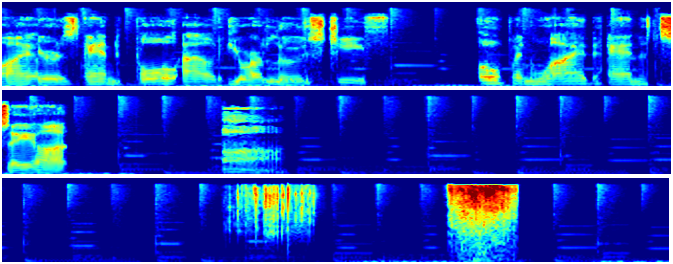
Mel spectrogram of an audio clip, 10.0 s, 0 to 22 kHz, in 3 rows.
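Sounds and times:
soft background music: 0.0s - 10.0s
cartoon cracking sound effects: 7.8s - 8.3s, 8.9s - 9.3s.

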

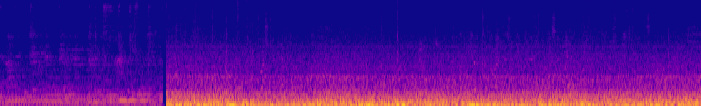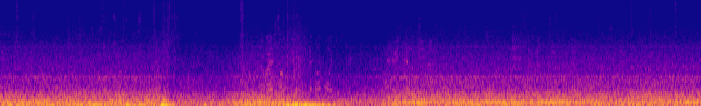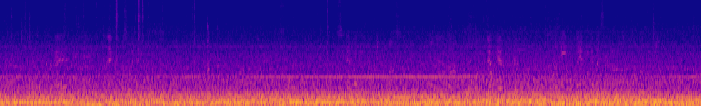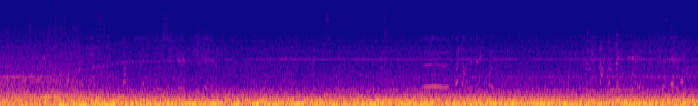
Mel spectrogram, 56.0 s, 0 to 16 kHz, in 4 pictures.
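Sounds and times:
jet engines inside cabin: 3.2s - 56.0s.

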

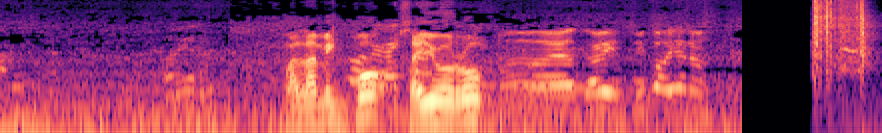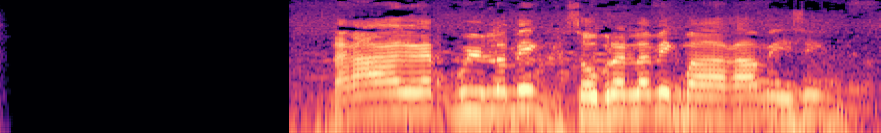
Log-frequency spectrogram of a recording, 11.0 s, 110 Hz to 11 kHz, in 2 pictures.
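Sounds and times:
camera shutter double click: 5.1s - 5.6s.

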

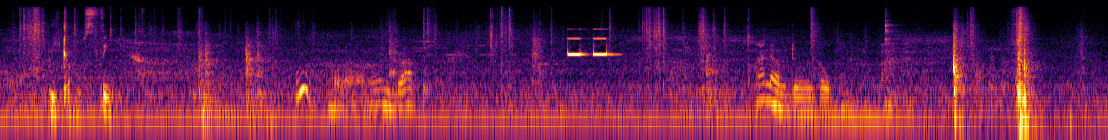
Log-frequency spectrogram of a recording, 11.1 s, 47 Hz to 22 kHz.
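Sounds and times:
oven control panel beeps: 5.6s - 6.3s.

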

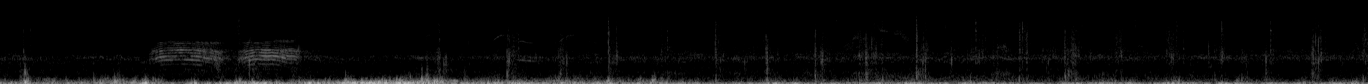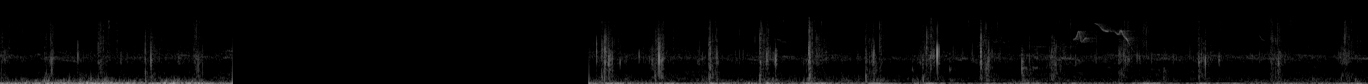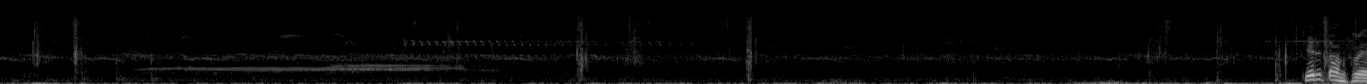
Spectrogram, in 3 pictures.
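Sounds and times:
bird calls: 4.2s - 14.4s, 20.2s - 41.0s
footsteps on gravel trail: 4.3s - 16.0s, 19.6s - 29.6s, 31.3s - 41.0s.

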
